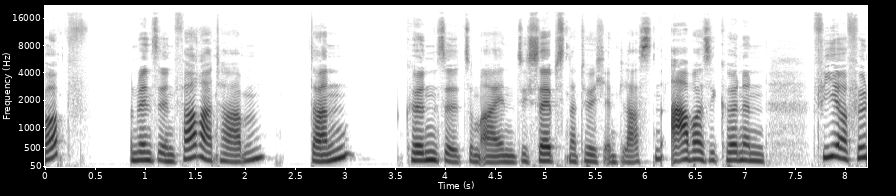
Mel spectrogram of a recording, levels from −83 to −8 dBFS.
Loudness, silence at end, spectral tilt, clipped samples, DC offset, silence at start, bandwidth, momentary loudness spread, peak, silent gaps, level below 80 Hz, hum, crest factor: -26 LUFS; 0 s; -5.5 dB/octave; under 0.1%; under 0.1%; 0 s; 19 kHz; 13 LU; -8 dBFS; none; -62 dBFS; none; 18 dB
